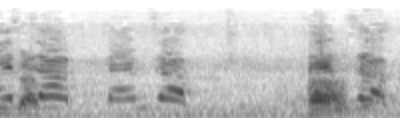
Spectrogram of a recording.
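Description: Short bursts of people talking over a steady low hum of road traffic.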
